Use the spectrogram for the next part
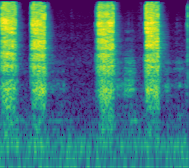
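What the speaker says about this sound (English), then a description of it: "I'm just going to use some spray grease" Lithium spray grease is sprayed onto a John Deere tractor steering worm in four sharp, close hissing bursts with short pauses between them.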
